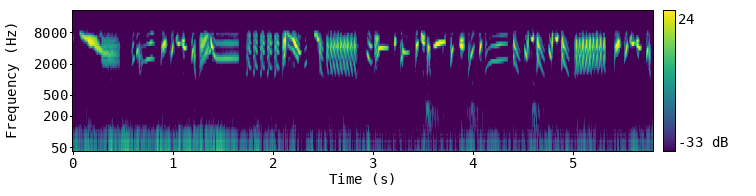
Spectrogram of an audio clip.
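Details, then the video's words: Goldfinch song: a rapid, varied jumble of high twittering notes, sweeping chirps, buzzy rasping bursts and short trills, delivered in quick succession with brief pauses. "Goldfinch Song to Educate Newcomers to Their Call"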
